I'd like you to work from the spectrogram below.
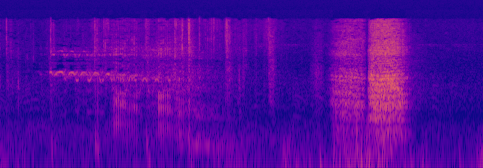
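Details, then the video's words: Arabian mare whinnying: a loud, harsh burst near the end of the clip after quieter stretches with faint tonal traces, possible hoof sounds and background noise. "Arabian Horses mare خيل عربي اصيل فرس عربيه اصيله"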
